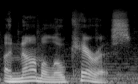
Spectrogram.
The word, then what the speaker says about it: Anomalocaris: The name is a bit tricky to pronounce, so I'm not going to. Okay, okay, it's Anomalocaris, but it just literally means unusual shrimp.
